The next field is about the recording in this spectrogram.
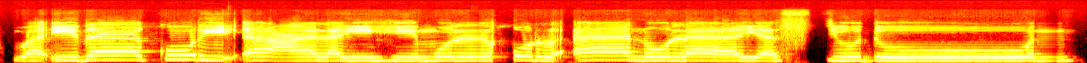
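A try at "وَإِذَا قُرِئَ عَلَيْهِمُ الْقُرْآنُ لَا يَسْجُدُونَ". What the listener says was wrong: Ra yang tebalkan coba. Wa idza quri'a 'alaihimul Qur'anu la yasjudun. Hamzah.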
